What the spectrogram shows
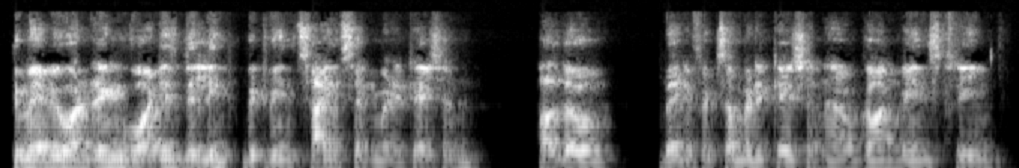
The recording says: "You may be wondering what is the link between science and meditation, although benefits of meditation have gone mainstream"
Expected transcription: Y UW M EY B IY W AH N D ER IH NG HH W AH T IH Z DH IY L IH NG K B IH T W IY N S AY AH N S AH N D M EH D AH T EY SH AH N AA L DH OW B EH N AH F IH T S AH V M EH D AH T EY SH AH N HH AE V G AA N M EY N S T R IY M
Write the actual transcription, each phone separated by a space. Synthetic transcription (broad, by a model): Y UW M EY B IY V AH N D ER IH NG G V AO T IH Z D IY L IH NG K B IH T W IY N S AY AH N S AH N D M EH D AH T EY SH AH N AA L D OW B EH N AH F IH T S AH V M EH D AH T EY SH AH N HH AE V G AA N M EY N S T R IY M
